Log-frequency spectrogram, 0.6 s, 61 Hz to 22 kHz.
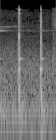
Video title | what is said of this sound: Construction Update Community Market Parking Deck 2-22-17 | tapped here it's a solid sound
